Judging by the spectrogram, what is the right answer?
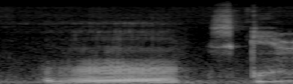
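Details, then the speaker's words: Owner's furry "baby boy" pet caught snoring, called a scary snore; one long, loud, rattling snore on the in-breath, then a short breath out and the next breath beginning. "That's how my son snores."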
